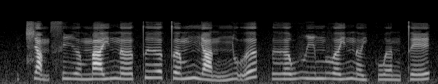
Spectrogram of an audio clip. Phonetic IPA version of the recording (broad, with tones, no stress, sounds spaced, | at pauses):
t͡ɕ a̰˧˨ m s i̤˨˩ ə̯ m a˨˦ j n əː˨˦ t̪ ɨ˧ ə̯ t̪ ə˨˦ m ɲ a˧˩ n ɲ ṵ˧˥ ə̯ | ɣ ə˨˦ w v i˧ m v ə˨˦ j n ə̤˨˩ j k w ə̤˨˩ n t̪ e˨˦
